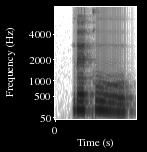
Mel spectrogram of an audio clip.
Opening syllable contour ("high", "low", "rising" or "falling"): low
